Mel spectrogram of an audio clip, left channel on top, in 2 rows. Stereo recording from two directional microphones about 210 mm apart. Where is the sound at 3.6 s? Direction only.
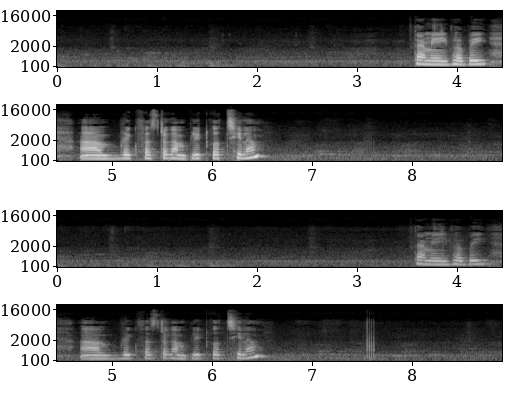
40° left (ahead or behind).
